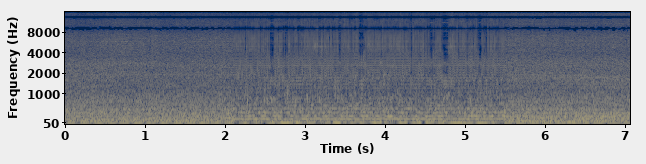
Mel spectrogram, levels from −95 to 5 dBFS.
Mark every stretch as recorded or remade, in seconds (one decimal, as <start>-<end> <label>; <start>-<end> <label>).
0.0-2.1 recorded; 2.1-5.5 remade; 5.5-7.1 recorded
